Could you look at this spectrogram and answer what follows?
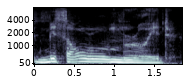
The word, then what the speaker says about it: Mytholmroyd: And it's in the West Yorkshire village of, I'm trying to remember how to pronounce it, it's Mytholmroyd.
